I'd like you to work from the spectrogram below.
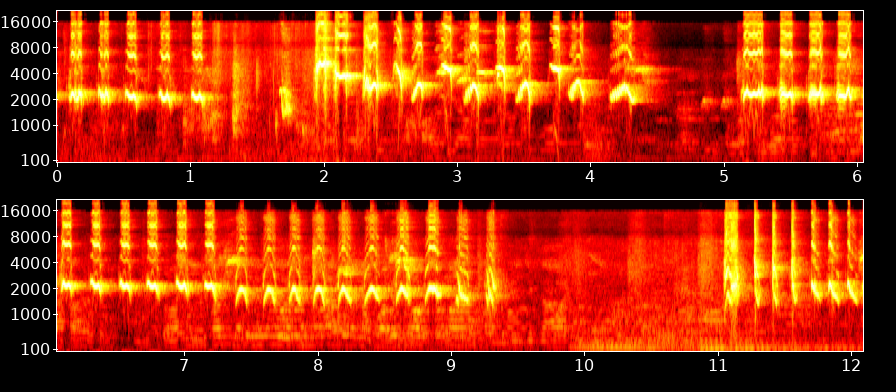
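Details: Greater green leafbird in a cage, singing to make other leafbirds sing: long rapid trains of sharp chirps and varied whistled notes, a brief silence, more fast chirping, then a low murmur and a final burst.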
